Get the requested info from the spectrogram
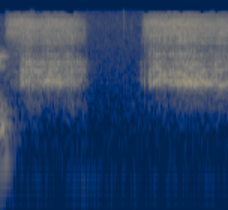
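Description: Small battery-powered nail drill buzzing with a white filing bit against a fingernail, filing the natural nail but barely touching leftover gel. The buzz cuts out for about half a second near the middle, then comes back.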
